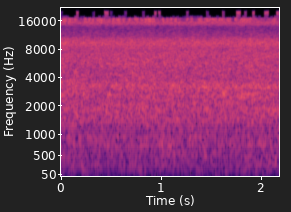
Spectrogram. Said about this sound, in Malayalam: അപ്പൊ മേളില് ഷീറ്റിൽ വെള്ളം വരുമ്പോ നല്ല സൗണ്ട് അടിക്കും.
